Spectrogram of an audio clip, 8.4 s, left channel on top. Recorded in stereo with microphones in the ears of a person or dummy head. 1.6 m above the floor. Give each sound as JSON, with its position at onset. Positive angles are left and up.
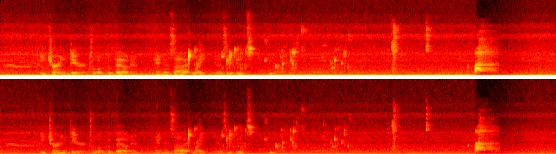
{"t": 0.6, "sound": "a man speaking", "side_deg": 25, "distance_m": 2.0}
{"t": 2.8, "sound": "a gasp", "side_deg": 20, "distance_m": 1.7}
